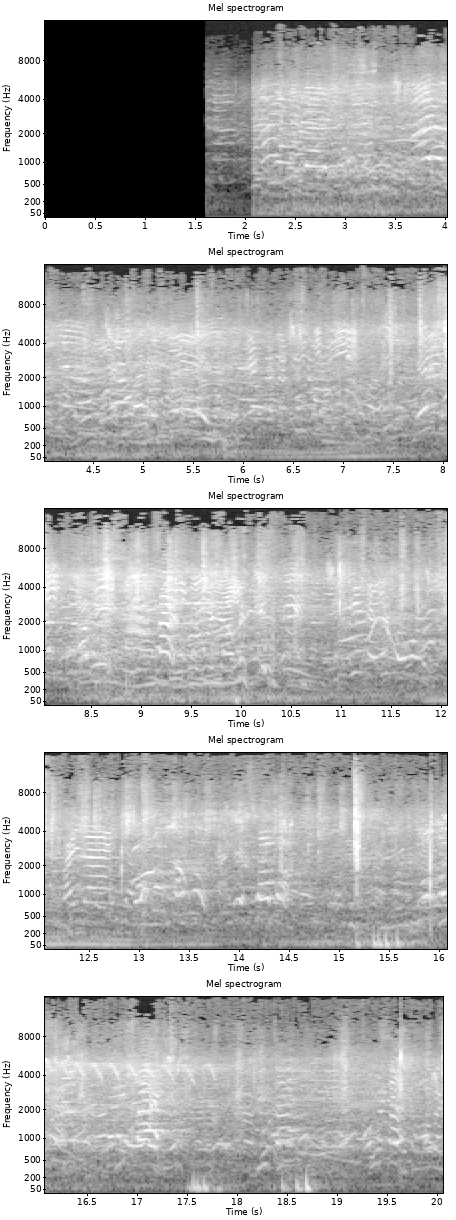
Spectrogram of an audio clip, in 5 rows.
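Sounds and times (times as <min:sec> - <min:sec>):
children talking and calling out: 0:01.6 - 0:20.0.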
